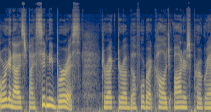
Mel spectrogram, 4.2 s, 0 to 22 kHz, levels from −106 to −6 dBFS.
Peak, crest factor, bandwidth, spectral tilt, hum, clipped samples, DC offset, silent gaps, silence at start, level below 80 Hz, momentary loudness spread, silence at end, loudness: -10 dBFS; 16 dB; 19.5 kHz; -5.5 dB/octave; none; under 0.1%; under 0.1%; none; 0 s; -50 dBFS; 7 LU; 0 s; -27 LUFS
